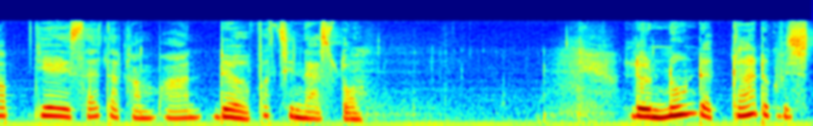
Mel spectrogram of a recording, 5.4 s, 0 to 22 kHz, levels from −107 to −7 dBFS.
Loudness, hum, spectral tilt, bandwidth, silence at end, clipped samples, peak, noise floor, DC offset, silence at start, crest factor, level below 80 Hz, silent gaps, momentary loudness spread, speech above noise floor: -19 LUFS; none; -5.5 dB/octave; 12 kHz; 0.05 s; under 0.1%; -4 dBFS; -49 dBFS; under 0.1%; 0 s; 18 dB; -48 dBFS; none; 23 LU; 31 dB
